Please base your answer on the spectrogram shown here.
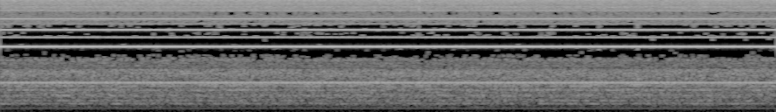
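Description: Steady high-pitched electronic tones over room hiss, from a veterinary surgical laser running during a procedure.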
